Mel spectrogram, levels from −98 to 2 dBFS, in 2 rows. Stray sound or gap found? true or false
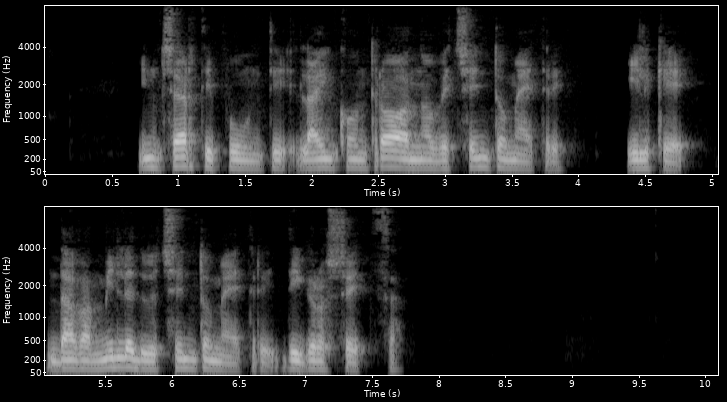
false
